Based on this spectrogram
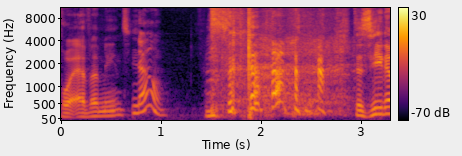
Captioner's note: laughter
